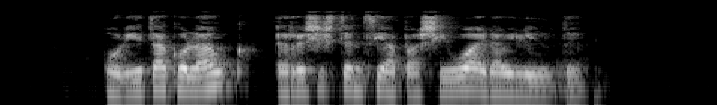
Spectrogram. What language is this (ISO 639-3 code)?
eus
